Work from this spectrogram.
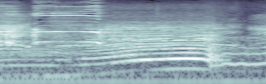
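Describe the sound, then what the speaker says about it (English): A cow gives a long, loud moo that rises and falls over about two seconds, with a brief higher animal call just before it, heard up close on a farm. "Here's Lillian, the cow, fighting with the sheep again."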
